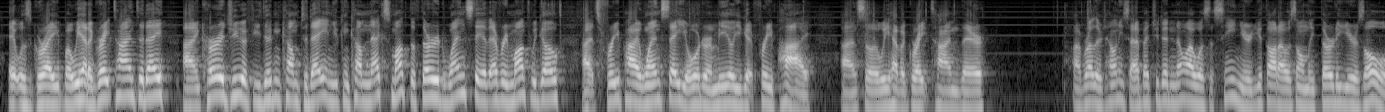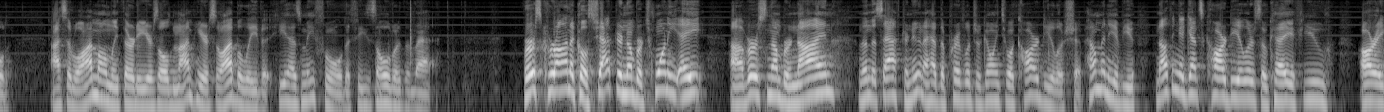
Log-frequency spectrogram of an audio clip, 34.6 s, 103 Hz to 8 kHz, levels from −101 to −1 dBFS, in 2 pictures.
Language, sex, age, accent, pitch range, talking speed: English, male, 30-49, American, 130-170 Hz, 230 wpm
